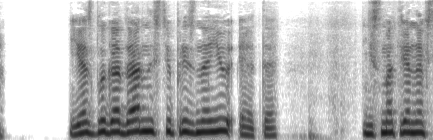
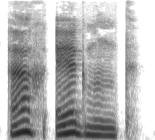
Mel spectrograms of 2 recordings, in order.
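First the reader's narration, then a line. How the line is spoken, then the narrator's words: Sigh. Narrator (Russian): вздохнула она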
